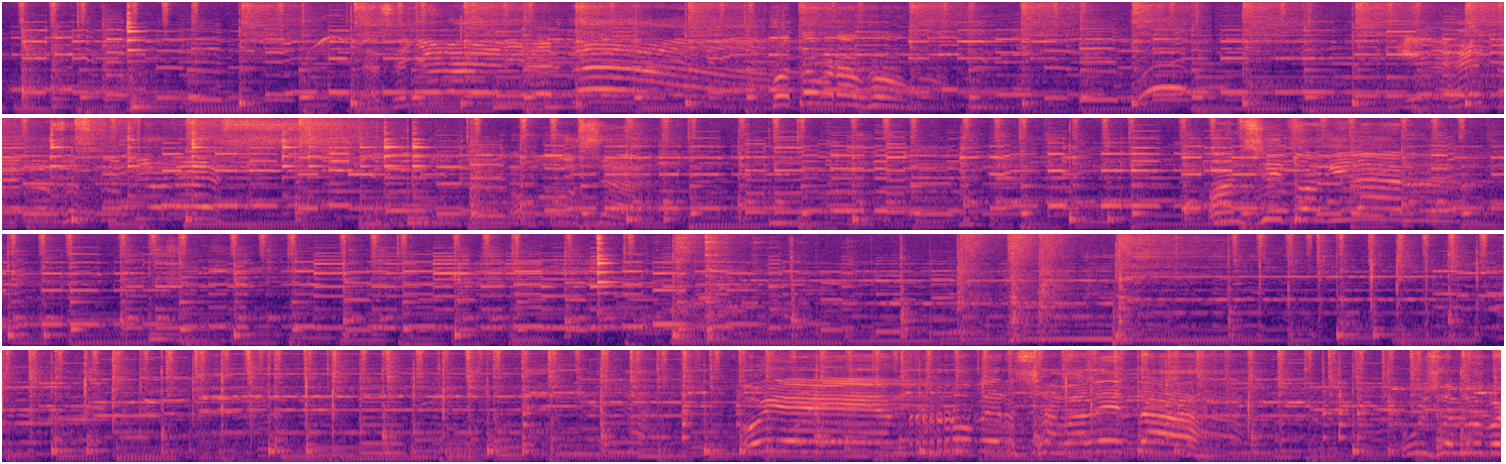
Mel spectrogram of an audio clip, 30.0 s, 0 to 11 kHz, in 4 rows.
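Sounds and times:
bass line: 0:00.0 - 0:30.0
electric guitar lead: 0:00.0 - 0:30.0
keyboard: 0:00.0 - 0:30.0.

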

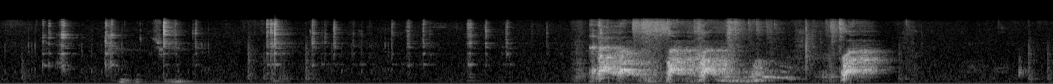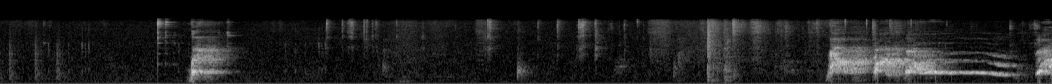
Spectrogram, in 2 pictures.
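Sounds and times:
small brass parts clicking: 0:00.4 - 0:05.6, 0:13.7 - 0:14.4, 0:15.4 - 0:17.0.

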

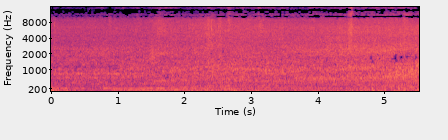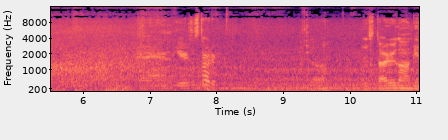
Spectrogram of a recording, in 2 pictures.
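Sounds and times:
wind on microphone: 0:02.2 - 0:07.4.

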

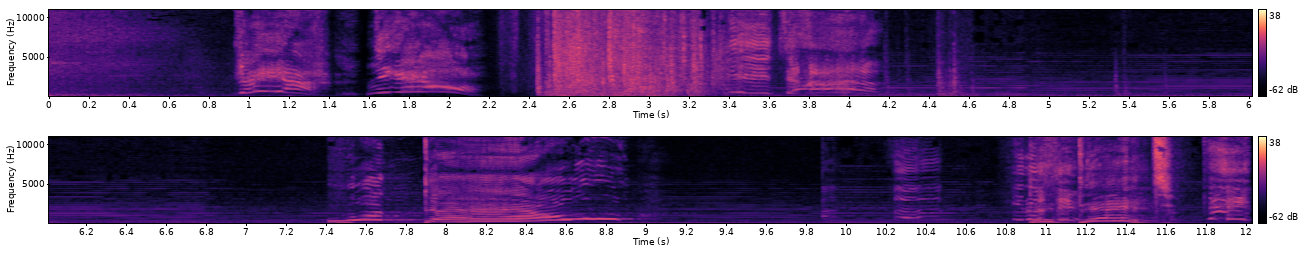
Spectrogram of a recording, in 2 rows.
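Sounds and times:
loud shattering crash: 0:02.5 - 0:03.6
sustained music: 0:03.5 - 0:12.0.

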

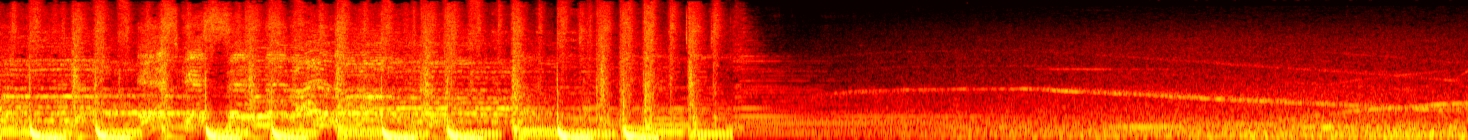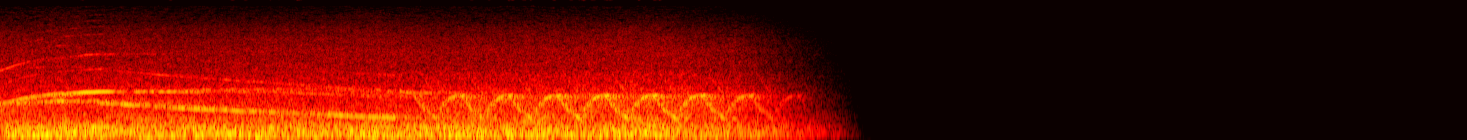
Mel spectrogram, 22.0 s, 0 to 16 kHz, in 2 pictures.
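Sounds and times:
sirens wailing: 0:05.9 - 0:17.2.

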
